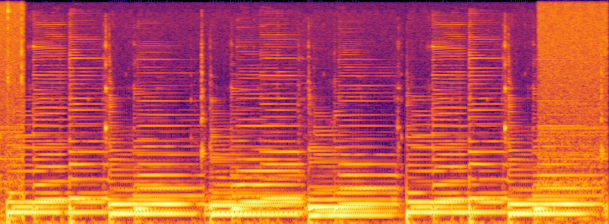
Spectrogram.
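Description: Background music: acoustic guitar playing slow chords, a new chord about once a second.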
